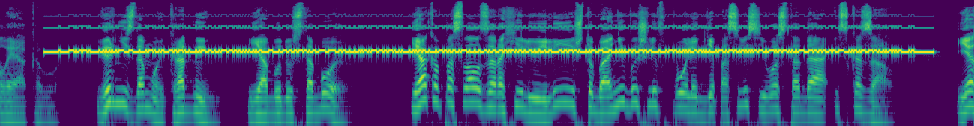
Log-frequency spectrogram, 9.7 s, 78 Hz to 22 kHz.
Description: RTTY (75 baud, 170 Hz shift), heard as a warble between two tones, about 2200 Hz centre, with speech in Russian. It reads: JFOMKHB HKZPE JJVMAI WTTLQSE HXJLK WEQUW DPPQVI KZMCYL VK JURKN DSN FO LLOSZ JRVB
